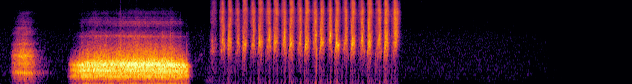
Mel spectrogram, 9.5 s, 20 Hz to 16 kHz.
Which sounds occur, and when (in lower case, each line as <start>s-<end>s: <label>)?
0.1s-0.6s: breathing
1.0s-2.9s: breathing
3.1s-6.0s: rub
